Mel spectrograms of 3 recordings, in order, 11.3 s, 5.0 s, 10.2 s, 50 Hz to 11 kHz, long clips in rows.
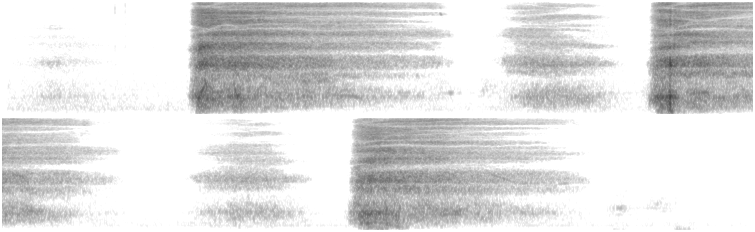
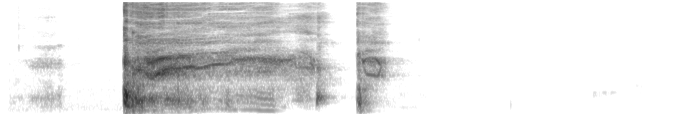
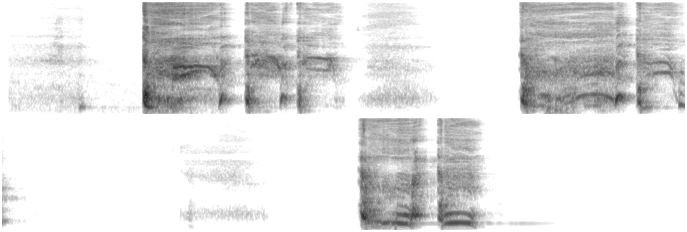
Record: exhalation_length: 11.3 s
exhalation_amplitude: 24593
exhalation_signal_mean_std_ratio: 0.39
cough_length: 5.0 s
cough_amplitude: 32768
cough_signal_mean_std_ratio: 0.33
three_cough_length: 10.2 s
three_cough_amplitude: 32767
three_cough_signal_mean_std_ratio: 0.33
survey_phase: beta (2021-08-13 to 2022-03-07)
age: 45-64
gender: Female
wearing_mask: 'No'
symptom_cough_any: true
symptom_shortness_of_breath: true
symptom_fatigue: true
symptom_headache: true
symptom_onset: 1 day
smoker_status: Never smoked
respiratory_condition_asthma: true
respiratory_condition_other: false
recruitment_source: Test and Trace
submission_delay: 1 day
covid_test_result: Positive
covid_test_method: RT-qPCR
covid_ct_value: 19.5
covid_ct_gene: ORF1ab gene
covid_ct_mean: 19.9
covid_viral_load: 300000 copies/ml
covid_viral_load_category: Low viral load (10K-1M copies/ml)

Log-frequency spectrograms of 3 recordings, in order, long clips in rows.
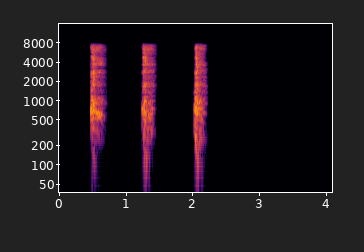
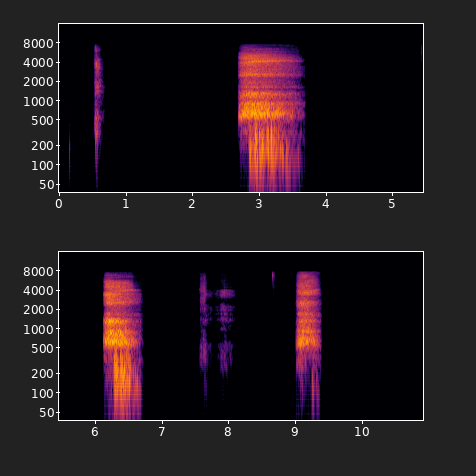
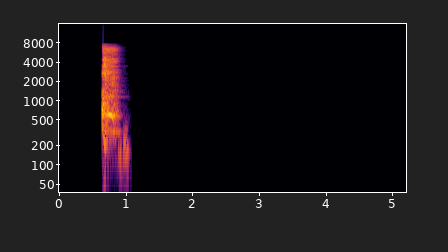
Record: three_cough_length: 4.1 s
three_cough_amplitude: 28200
three_cough_signal_mean_std_ratio: 0.25
exhalation_length: 10.9 s
exhalation_amplitude: 28864
exhalation_signal_mean_std_ratio: 0.28
cough_length: 5.2 s
cough_amplitude: 32767
cough_signal_mean_std_ratio: 0.17
survey_phase: beta (2021-08-13 to 2022-03-07)
age: 18-44
gender: Male
wearing_mask: 'No'
symptom_none: true
smoker_status: Never smoked
respiratory_condition_asthma: false
respiratory_condition_other: false
recruitment_source: REACT
submission_delay: 1 day
covid_test_result: Negative
covid_test_method: RT-qPCR
influenza_a_test_result: Negative
influenza_b_test_result: Negative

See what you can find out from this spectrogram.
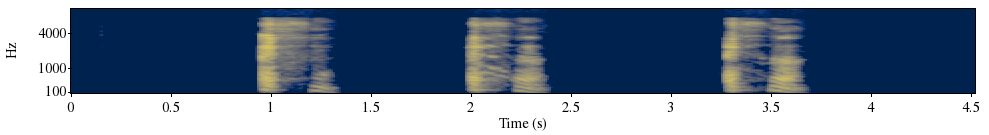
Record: three_cough_length: 4.5 s
three_cough_amplitude: 13941
three_cough_signal_mean_std_ratio: 0.23
survey_phase: alpha (2021-03-01 to 2021-08-12)
age: 45-64
gender: Male
wearing_mask: 'No'
symptom_none: true
smoker_status: Never smoked
respiratory_condition_asthma: true
respiratory_condition_other: false
recruitment_source: REACT
submission_delay: 1 day
covid_test_result: Negative
covid_test_method: RT-qPCR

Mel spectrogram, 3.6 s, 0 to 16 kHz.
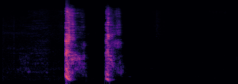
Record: cough_length: 3.6 s
cough_amplitude: 32767
cough_signal_mean_std_ratio: 0.18
survey_phase: alpha (2021-03-01 to 2021-08-12)
age: 18-44
gender: Male
wearing_mask: 'No'
symptom_none: true
smoker_status: Never smoked
respiratory_condition_asthma: false
respiratory_condition_other: false
recruitment_source: REACT
submission_delay: 1 day
covid_test_result: Negative
covid_test_method: RT-qPCR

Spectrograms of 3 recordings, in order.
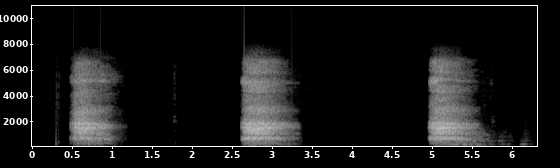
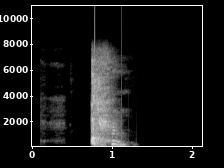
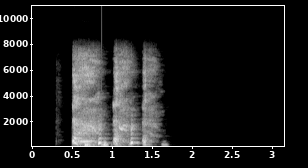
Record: exhalation_length: 6.3 s
exhalation_amplitude: 7285
exhalation_signal_mean_std_ratio: 0.39
cough_length: 2.1 s
cough_amplitude: 29267
cough_signal_mean_std_ratio: 0.3
three_cough_length: 3.2 s
three_cough_amplitude: 29138
three_cough_signal_mean_std_ratio: 0.4
survey_phase: beta (2021-08-13 to 2022-03-07)
age: 18-44
gender: Female
wearing_mask: 'No'
symptom_cough_any: true
symptom_runny_or_blocked_nose: true
symptom_headache: true
symptom_change_to_sense_of_smell_or_taste: true
symptom_other: true
symptom_onset: 3 days
smoker_status: Ex-smoker
respiratory_condition_asthma: false
respiratory_condition_other: false
recruitment_source: Test and Trace
submission_delay: 2 days
covid_test_result: Positive
covid_test_method: ePCR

